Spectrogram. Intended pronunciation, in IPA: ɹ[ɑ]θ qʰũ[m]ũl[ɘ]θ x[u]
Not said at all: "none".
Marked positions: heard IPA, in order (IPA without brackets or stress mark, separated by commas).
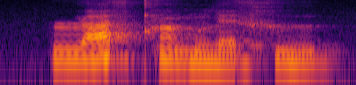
a, m, ɛ, ɯ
